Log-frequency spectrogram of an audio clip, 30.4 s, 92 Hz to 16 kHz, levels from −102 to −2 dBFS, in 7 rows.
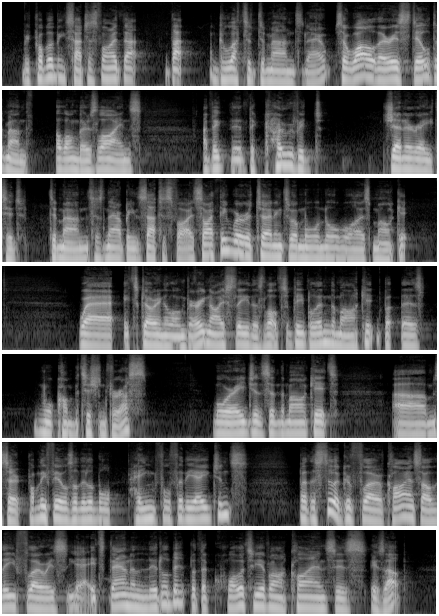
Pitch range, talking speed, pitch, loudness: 115-140 Hz, 200 wpm, 125 Hz, -29 LUFS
